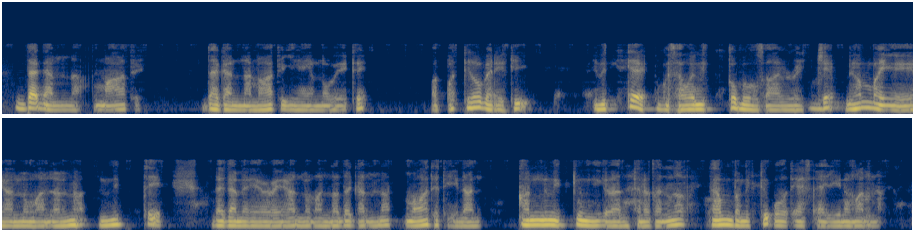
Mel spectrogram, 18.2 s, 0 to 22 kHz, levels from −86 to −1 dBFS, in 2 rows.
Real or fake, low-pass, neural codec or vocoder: fake; 5.4 kHz; codec, 16 kHz, 1 kbps, FunCodec, trained on LibriTTS, 50 frames a second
